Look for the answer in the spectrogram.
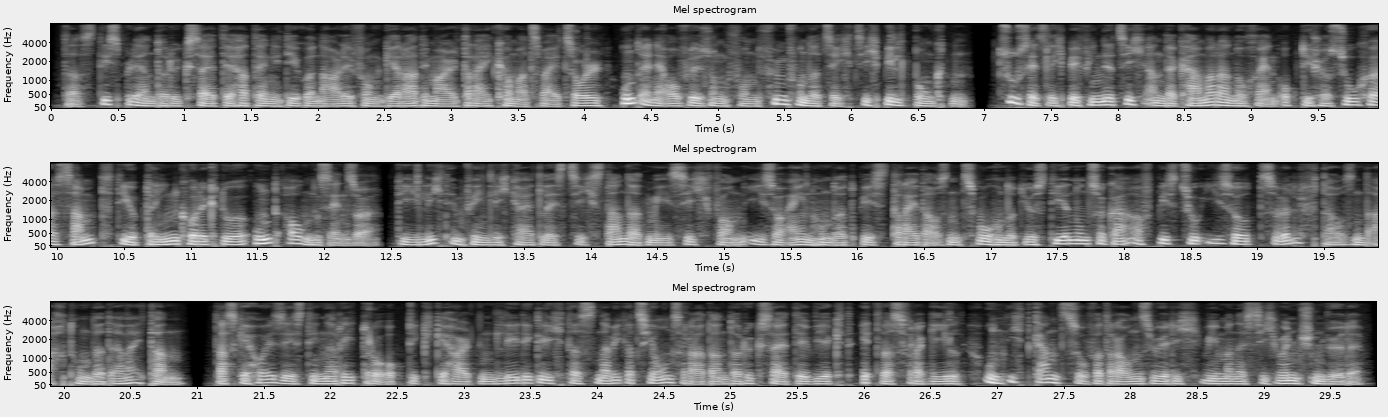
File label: Camera Test Voice Over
